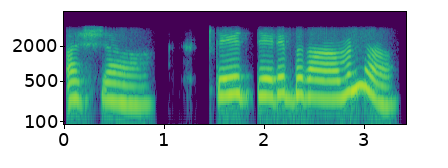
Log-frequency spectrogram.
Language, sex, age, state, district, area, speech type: Dogri, female, 18-30, Jammu and Kashmir, Udhampur, rural, conversation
